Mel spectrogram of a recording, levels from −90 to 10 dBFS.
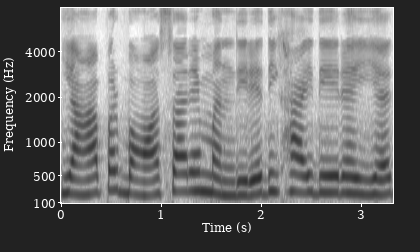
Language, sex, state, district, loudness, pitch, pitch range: Hindi, female, Uttar Pradesh, Deoria, -16 LUFS, 240 Hz, 225-260 Hz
